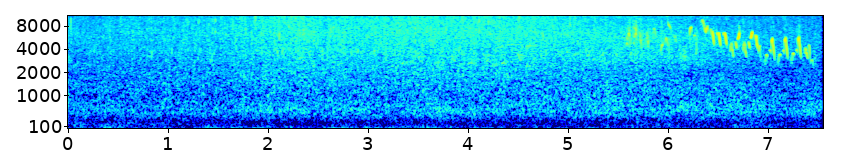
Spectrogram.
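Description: A flowing stream in elk country rushes steadily and evenly throughout, a constant close wash of water, with a few faint bird chirps near the end and no talking.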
